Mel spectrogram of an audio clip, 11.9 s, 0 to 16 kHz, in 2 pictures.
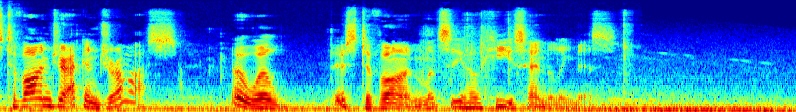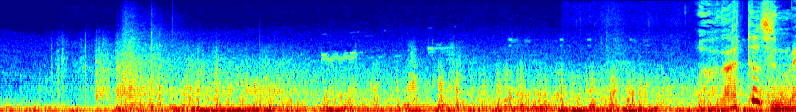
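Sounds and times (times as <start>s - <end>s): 
speech: 0.0s - 4.8s, 11.4s - 11.9s
heavy thunder from a lightning storm rumbling: 4.4s - 11.9s.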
